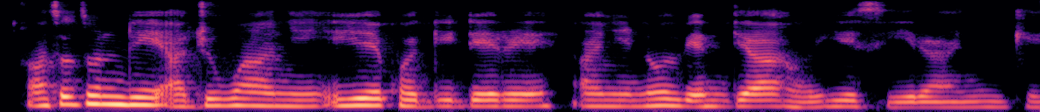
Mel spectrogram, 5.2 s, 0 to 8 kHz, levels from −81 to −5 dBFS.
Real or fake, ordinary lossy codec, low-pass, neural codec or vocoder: fake; none; none; codec, 16 kHz, 4 kbps, X-Codec, HuBERT features, trained on LibriSpeech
